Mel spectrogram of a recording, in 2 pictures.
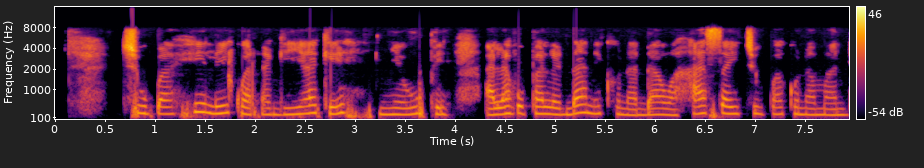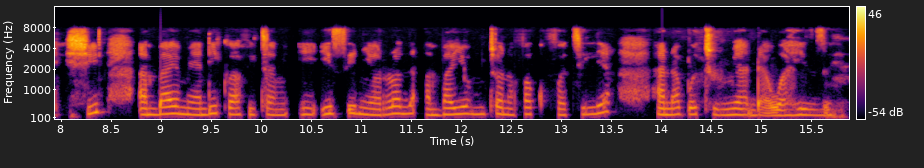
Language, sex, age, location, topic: Swahili, female, 18-24, Nakuru, health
